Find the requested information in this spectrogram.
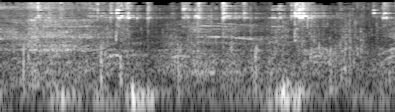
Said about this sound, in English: Oh no, here comes the Dalmatian of Doom.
